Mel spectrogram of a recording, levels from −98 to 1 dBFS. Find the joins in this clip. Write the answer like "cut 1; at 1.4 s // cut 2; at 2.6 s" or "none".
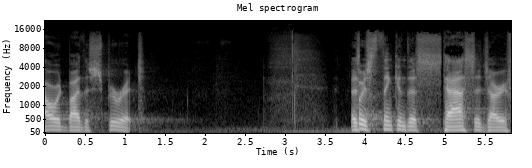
cut 1; at 3.9 s // cut 2; at 4.5 s // cut 3; at 4.9 s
